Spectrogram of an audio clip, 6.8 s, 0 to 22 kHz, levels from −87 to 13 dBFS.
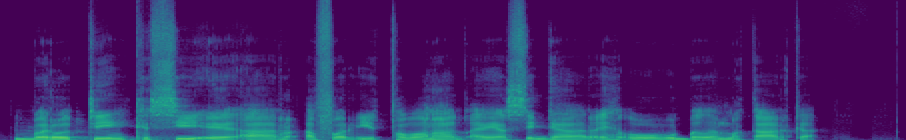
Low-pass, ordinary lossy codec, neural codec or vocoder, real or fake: none; none; codec, 44.1 kHz, 1.7 kbps, Pupu-Codec; fake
